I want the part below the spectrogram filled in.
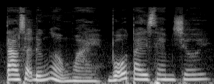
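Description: A woman's voice: on the high side, lively intonation, normal speed, darkish tone. A woman voicing a sly, spiteful older aunt who schemes against the family, talking in a wheedling way.

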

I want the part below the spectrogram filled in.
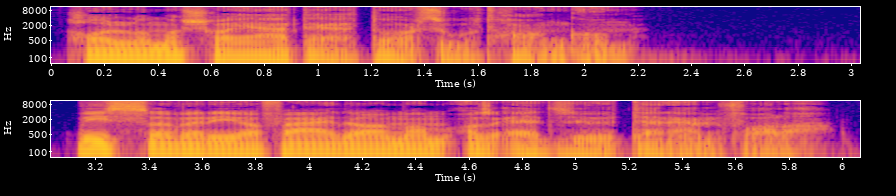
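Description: A man's voice: sits low, lively intonation, creaky, a little mellow, no room sound, studio quality. A man reading an emotional first-person memoir aloud. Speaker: audiobook reader.

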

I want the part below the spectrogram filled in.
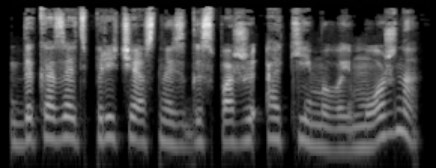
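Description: A woman's voice: on the low side, normal speed, a little mellow, dry recording, close to an everyday voice. A woman voicing a confident, dry male detective who drawls his questions in an audiobook.

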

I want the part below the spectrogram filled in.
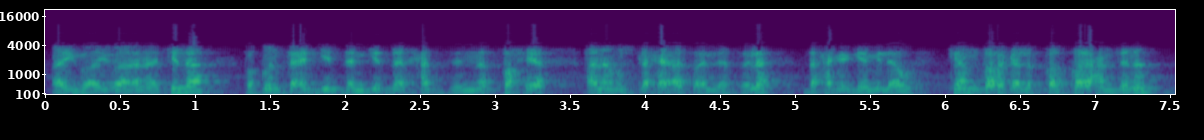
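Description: A man with an Egyptian accent teaching Quran recitation, quizzing listeners and slowly chanting verses. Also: a little high. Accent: Egyptian Arabic. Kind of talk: online tajweed lesson. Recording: tinny phone-like line with faint noise.

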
